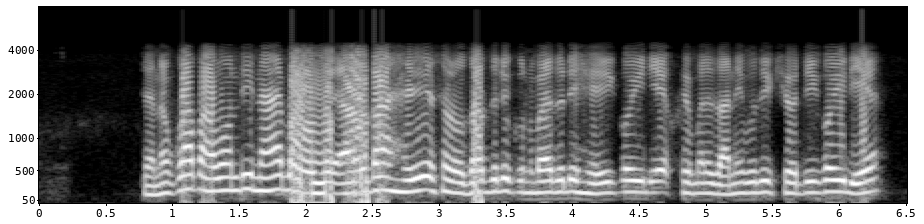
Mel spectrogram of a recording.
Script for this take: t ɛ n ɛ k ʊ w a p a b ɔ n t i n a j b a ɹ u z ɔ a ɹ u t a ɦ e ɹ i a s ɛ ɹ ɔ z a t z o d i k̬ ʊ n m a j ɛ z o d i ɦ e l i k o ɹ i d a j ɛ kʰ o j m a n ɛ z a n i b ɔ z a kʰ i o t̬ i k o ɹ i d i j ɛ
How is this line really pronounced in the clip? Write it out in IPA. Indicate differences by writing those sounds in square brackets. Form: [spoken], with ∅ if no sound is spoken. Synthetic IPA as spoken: t ɛ n ɛ k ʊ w a p a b ɔ n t i n a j b a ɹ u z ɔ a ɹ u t a ɦ e ɹ i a s ɛ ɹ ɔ z a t z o d i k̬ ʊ n [b] a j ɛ z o d i ɦ e [ɹ] i k o ɹ i d [i] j ɛ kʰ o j m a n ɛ z a n i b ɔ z [i] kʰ i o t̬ i k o ɹ i d i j ɛ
